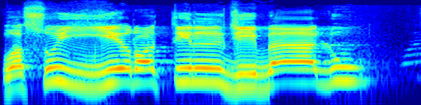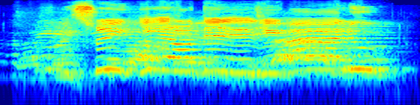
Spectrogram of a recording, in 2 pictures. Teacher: را پر زبر ہے، را کو پر رکھنا ہے، اور تا کو لام سے ملانا ہے، لام کو ہلانا نہیں ہے، یاد رکھنا ہے اچھی طریقے سے۔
